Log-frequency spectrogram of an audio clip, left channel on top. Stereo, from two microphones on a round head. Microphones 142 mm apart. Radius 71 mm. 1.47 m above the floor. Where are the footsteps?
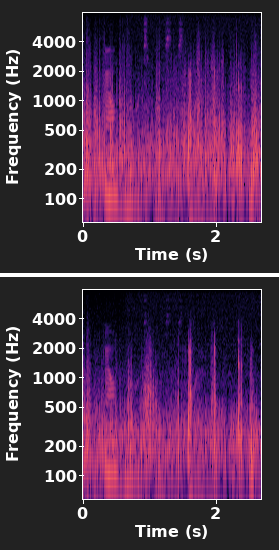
75° right (ahead or behind).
